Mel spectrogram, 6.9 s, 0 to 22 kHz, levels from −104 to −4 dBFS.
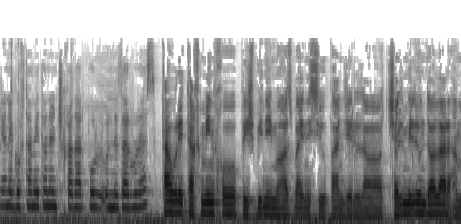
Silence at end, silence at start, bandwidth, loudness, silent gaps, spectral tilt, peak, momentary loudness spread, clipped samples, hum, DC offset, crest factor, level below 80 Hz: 0 s; 0 s; 11.5 kHz; -20 LUFS; none; -7 dB/octave; -2 dBFS; 8 LU; under 0.1%; none; under 0.1%; 18 dB; -32 dBFS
